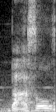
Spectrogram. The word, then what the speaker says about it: Bassols: right welcome to the show i have basil is my pronouncing that correctly basil's yes oh great now i i hear a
